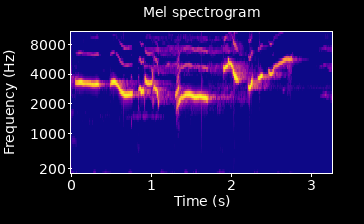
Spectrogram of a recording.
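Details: Oriental magpie-robin giving a relaxed, calming song: a long level whistle, then bright slurred notes rising and falling, one low dipping whistle held steady, ending in quick upward-sweeping phrases, with no other sounds.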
